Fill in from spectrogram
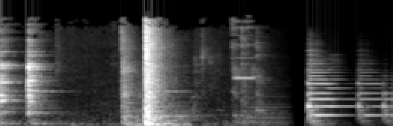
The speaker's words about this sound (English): Well, I'm just going to pop it in the microwave actually to soften.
